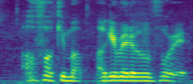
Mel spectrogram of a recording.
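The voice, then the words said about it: Poor yakuza gangster impersonation. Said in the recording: “like a yakuza ... excuse me for the shitty impersonation”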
